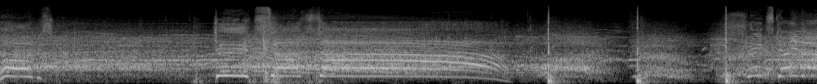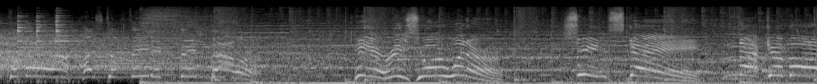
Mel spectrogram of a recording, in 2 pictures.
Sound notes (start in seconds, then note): 8.2 bell ringing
